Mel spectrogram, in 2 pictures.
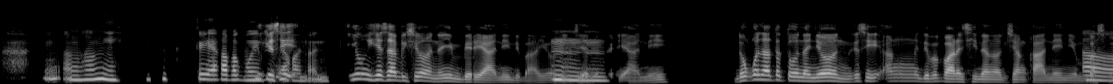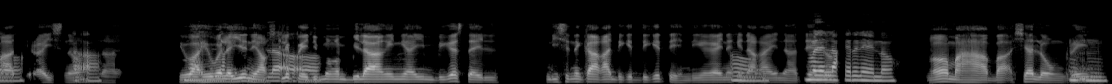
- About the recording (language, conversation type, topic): Filipino, unstructured, Ano ang pinaka-masarap o pinaka-kakaibang pagkain na nasubukan mo?
- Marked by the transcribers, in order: other background noise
